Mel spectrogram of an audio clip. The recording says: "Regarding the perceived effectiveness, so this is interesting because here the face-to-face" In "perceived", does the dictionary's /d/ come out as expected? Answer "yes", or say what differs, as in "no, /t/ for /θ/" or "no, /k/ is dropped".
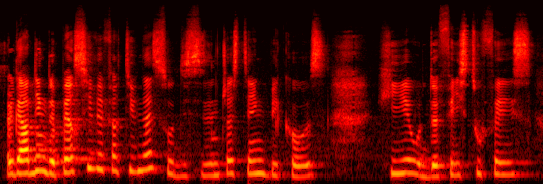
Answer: no, /d/ is dropped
